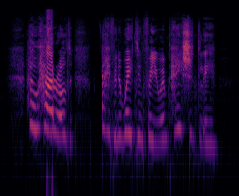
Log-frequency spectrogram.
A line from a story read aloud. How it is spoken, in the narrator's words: she cried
